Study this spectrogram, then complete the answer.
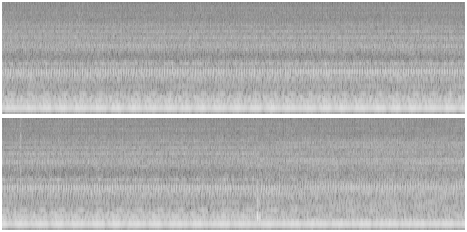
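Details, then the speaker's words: Milk-cooling condensing unit with new condenser fan motor and correctly sized blade (old motor's front bearing failed), running until frost forms on the line; steady low hum with even fan rush, no rattles: normal running. "nice bit of heat in that thicker nine now we're getting a bit of frost on there"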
